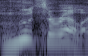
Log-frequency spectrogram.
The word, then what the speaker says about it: mozzarella: Funny story about mozzarella. You know how you taught me how to say mozzarella? Mozzarella. M-U-T-Z. That's how it's spelled.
